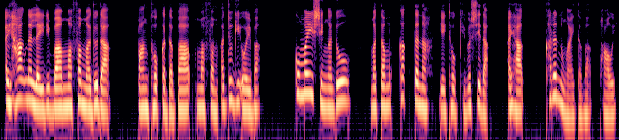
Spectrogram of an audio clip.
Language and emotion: Manipuri, sad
